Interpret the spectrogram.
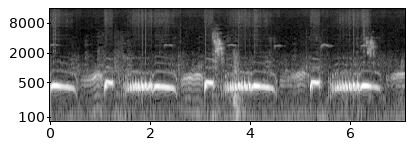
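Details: A Barbary dove coos steadily to entice a rival. Three low rolling phrases, each a short upturned note followed by a long trilled coo, arrive roughly every two seconds, with a faint click between them.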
